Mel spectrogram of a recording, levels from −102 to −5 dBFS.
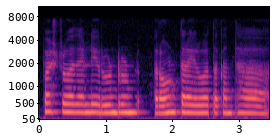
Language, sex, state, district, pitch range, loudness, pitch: Kannada, female, Karnataka, Bijapur, 220-235 Hz, -35 LUFS, 225 Hz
